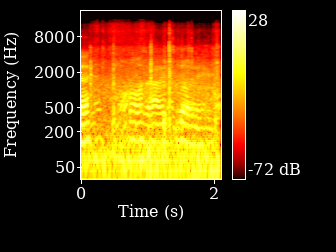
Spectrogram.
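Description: People talking: conversational speech, with a low rumble underneath.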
